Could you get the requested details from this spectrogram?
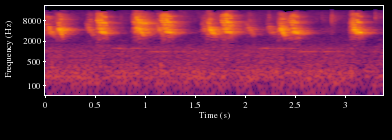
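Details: Rainy-day feeding visit by sparrows, 19 June 2021: a busy run of loud, buzzy high chirps, some doubled, nearly continuous across three seconds.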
